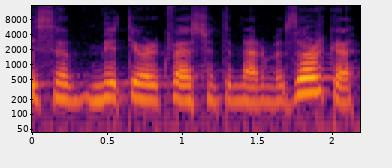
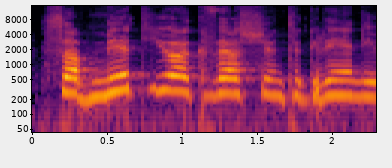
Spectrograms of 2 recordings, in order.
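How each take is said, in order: First: Proudly correcting the link to name herself; corrected version. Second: Said in the usual way. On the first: Retold or imitated. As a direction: stress on Mazurka, ending in a fall. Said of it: "but it should say". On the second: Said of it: "and it says".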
